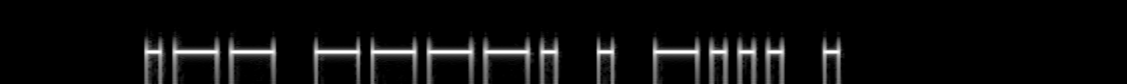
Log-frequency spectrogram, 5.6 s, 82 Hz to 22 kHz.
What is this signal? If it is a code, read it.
Morse code, heard as a keyed tone, about 17 wpm, 700 Hz. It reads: W9EBE
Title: Call Signs Repeated 3x - 17wpm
